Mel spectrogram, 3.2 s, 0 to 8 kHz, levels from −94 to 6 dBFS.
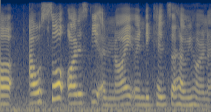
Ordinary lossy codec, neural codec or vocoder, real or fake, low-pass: none; none; real; 7.2 kHz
